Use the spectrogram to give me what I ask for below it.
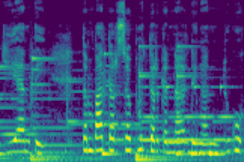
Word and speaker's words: Giyanti: Dalam pelafalan Belanda, ia tersebut sebagai GHIYANTI. Secara tertulis, ia terbaca sebagai Giyanti.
